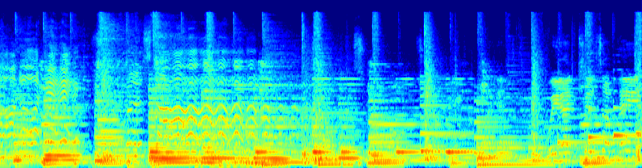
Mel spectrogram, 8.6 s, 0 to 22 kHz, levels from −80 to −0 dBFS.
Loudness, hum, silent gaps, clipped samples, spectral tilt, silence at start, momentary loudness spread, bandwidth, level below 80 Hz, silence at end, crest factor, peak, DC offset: -20 LUFS; none; none; under 0.1%; -6.5 dB/octave; 0 s; 7 LU; 16.5 kHz; -38 dBFS; 0 s; 16 dB; -4 dBFS; under 0.1%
